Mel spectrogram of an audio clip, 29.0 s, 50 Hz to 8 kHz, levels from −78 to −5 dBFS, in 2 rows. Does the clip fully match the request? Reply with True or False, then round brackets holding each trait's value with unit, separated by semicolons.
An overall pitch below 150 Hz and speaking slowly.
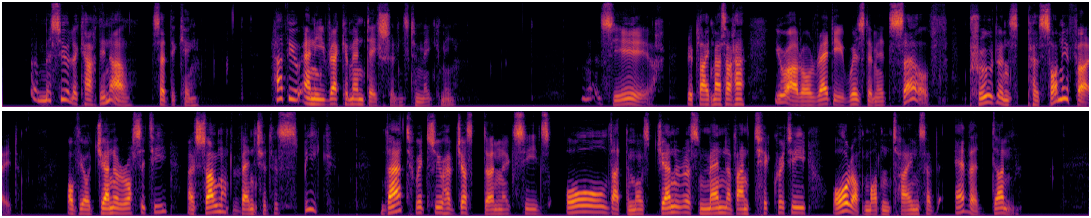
True (135 Hz; 110 wpm)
